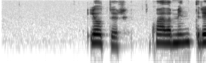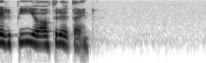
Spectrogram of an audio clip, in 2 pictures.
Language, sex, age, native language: Icelandic, female, 20-29, Icelandic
